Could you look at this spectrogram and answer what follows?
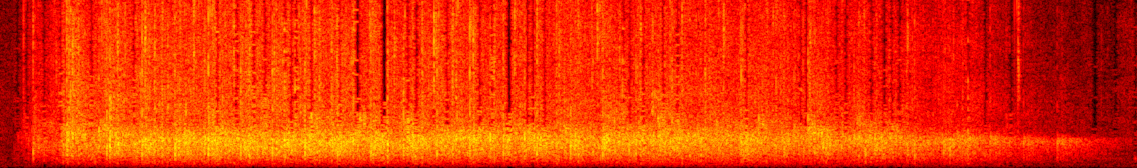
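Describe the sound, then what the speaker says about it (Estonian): A large hall audience at a university academic ceremony applauds in a steady, even wave of clapping that holds level for several seconds, then tapers off at the end. "Saadame ka Hella Riisalule videovahendusel suure-suure aplausi TalTechi Virumaa kolledžisse."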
